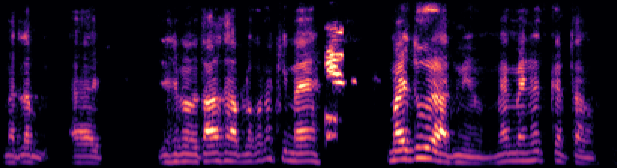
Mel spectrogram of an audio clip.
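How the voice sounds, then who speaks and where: A man's voice: mid-range voice, a little fast, no echo. A middle-aged man, a native Hindi speaker, teaching an online English class and mixing Hindi with English as he encourages his students.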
